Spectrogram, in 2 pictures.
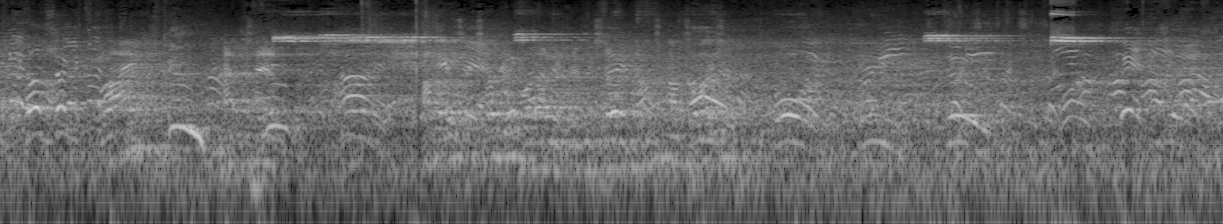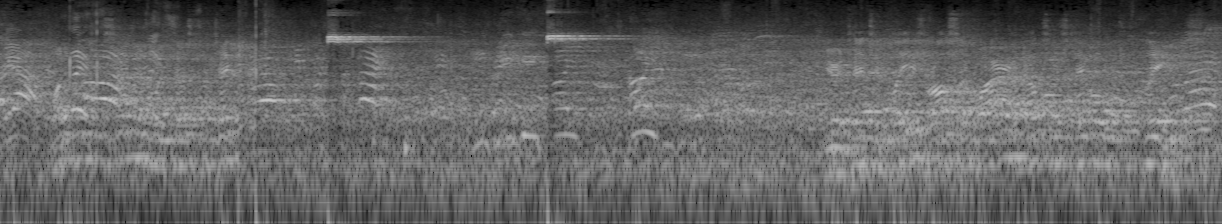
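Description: Arena hubbub of many overlapping voices echoing in a large hall, with five short, high, steady tones, each about a second long, spread through it, and a few sharp knocks.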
